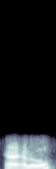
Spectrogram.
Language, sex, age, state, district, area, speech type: Bengali, male, 30-45, West Bengal, North 24 Parganas, rural, conversation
